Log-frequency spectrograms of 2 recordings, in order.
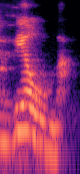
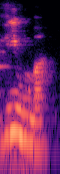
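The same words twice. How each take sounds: First: The L is a clear, fully pronounced L. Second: The L sounds like a U vowel. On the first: This is how English speakers say it. "em inglês ele me chama de Vilma" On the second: This is how Portuguese speakers say it. "no português o nosso L tem som de U"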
